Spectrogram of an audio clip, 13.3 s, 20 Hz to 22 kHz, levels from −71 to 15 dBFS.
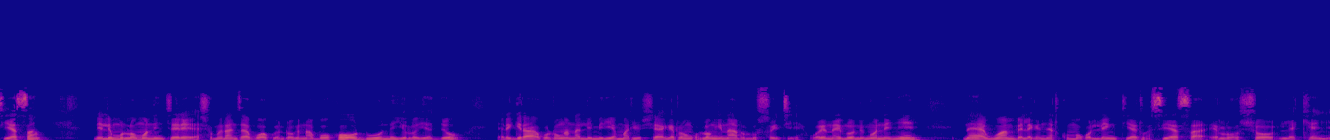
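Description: Speech runs throughout with plainly audible MP3 compression damage. Nothing reaches above 8.3 kHz, so the treble is cut flat. Weak detail swirls and turns watery, and s sounds chirp metallically. The likely cause is heavy MP3 encoding, which fits a bitrate near 32 kbps.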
